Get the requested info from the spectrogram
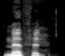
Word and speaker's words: Medford: There's no D in Medford. – Method. The pronunciations are very difficult in Massachusetts as a whole, and then Boston specifically.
